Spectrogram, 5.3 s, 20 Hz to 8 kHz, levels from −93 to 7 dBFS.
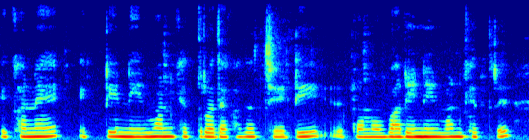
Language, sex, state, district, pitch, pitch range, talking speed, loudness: Bengali, female, Tripura, West Tripura, 235 Hz, 230-240 Hz, 125 wpm, -13 LUFS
